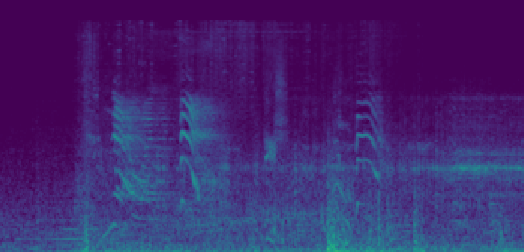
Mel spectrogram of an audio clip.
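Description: Punches and kicks thud and whoosh in a brawl.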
